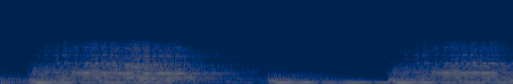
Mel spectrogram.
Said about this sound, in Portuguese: tu vai ter que deixar isso no áudio depois o pessoal escutar os roncos.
